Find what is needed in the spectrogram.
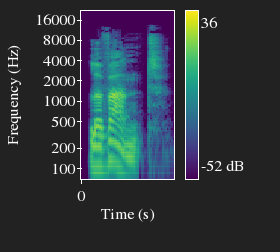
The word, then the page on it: levant: British English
